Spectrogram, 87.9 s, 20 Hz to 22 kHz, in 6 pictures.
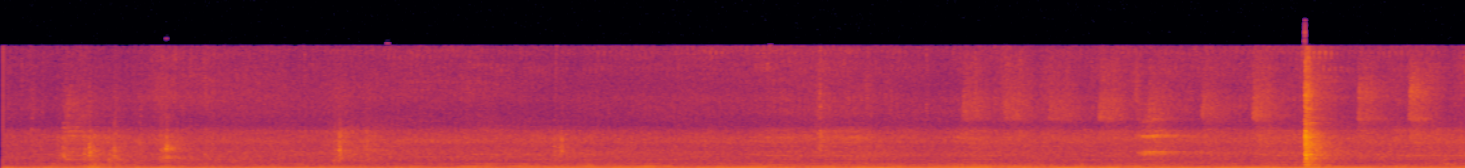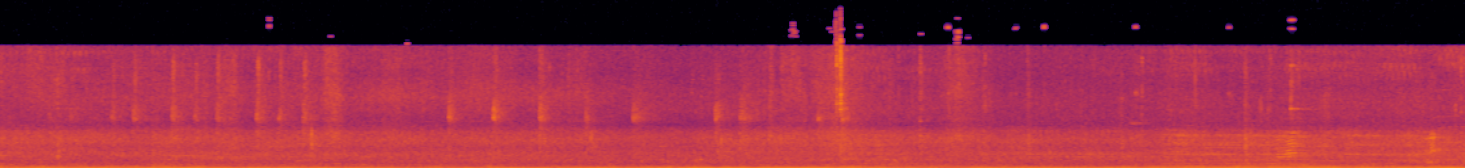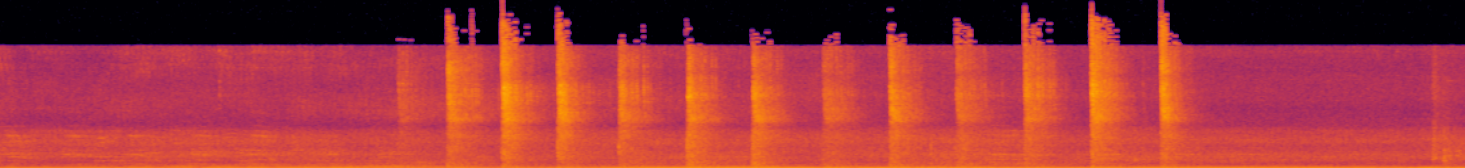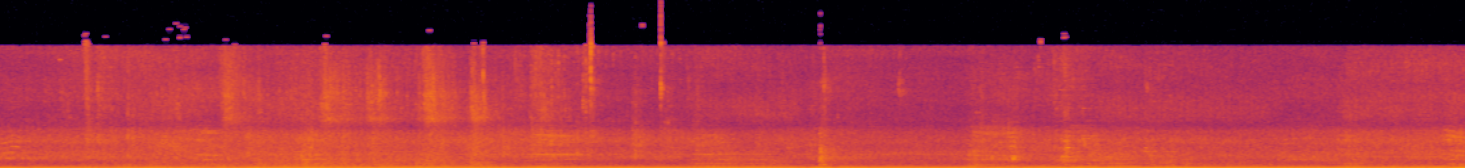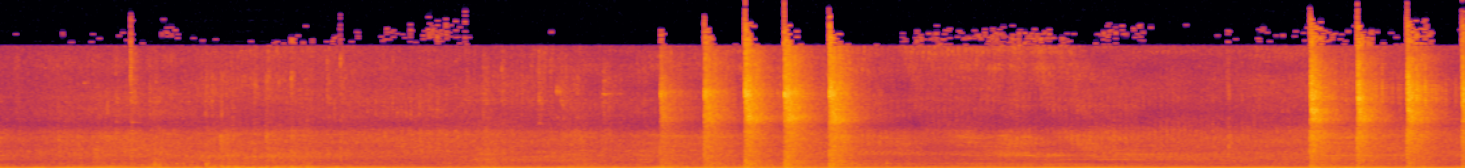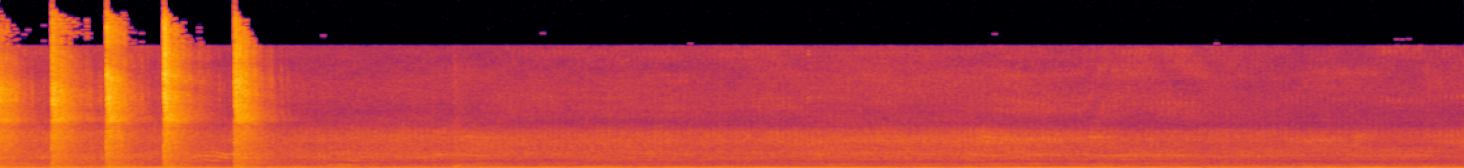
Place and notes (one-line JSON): {"title": "cologne, antwerpenerstr, ferngest.gabelstabler", "date": "2008-06-26 17:51:00", "description": "ferngesteuerter gabelstabler auf strasse abladend, mittags\nsoundmap nrw - social ambiences - sound in public spaces - in & outdoor nearfield recordings", "latitude": "50.94", "longitude": "6.94", "altitude": "58", "timezone": "Europe/Berlin"}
